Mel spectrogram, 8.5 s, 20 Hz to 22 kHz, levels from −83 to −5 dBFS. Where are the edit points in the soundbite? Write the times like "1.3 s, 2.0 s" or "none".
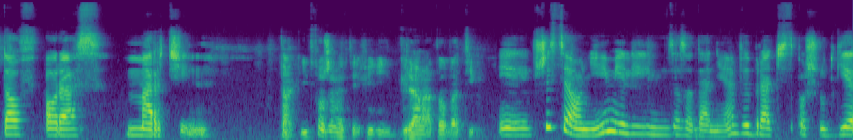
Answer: none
